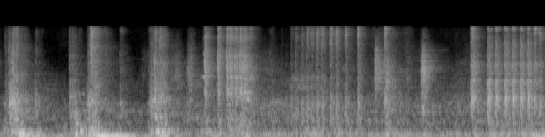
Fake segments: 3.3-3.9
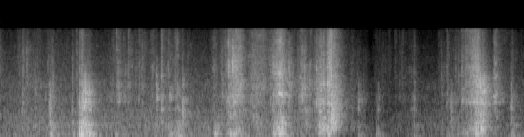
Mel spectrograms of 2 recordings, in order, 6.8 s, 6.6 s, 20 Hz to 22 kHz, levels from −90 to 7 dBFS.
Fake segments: none

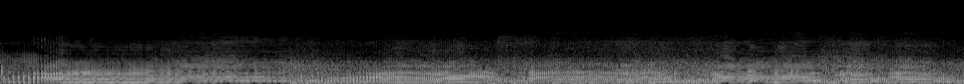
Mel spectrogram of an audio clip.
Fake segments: 0.6-2.9; 7.2-8.2

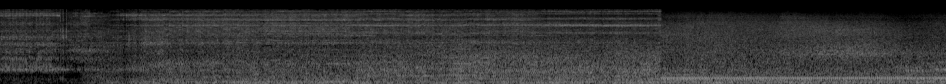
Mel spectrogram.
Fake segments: 1.1-2.6; 4.0-4.8

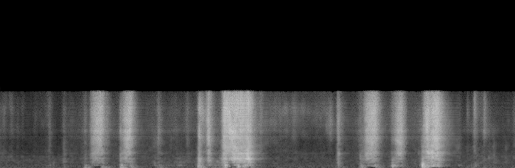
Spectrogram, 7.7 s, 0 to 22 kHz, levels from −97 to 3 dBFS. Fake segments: 0.0-7.7

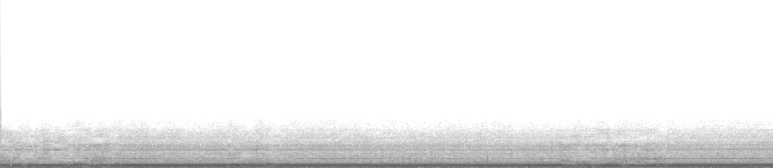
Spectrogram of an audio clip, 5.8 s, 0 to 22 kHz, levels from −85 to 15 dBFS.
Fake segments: 0.0-0.9; 1.7-2.1; 4.2-5.0

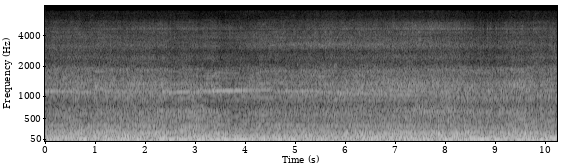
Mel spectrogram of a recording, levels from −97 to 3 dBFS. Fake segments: 0.6-1.2; 2.5-4.8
